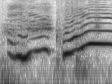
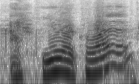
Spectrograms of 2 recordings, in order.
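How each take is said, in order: First: Very high, rising playful voice; high-pitched singsong with a held "quack". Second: Low start, rising at the end; low-pitched, questioning lilt on "quack"; low listening voice. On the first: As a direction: send it way up, stretching "quack". Repeats it far higher. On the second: Two takes while searching for bird. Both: Pretend.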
